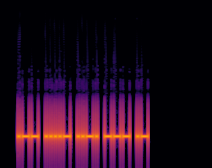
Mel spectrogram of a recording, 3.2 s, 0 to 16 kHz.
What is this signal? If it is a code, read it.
Morse code, heard as a keyed tone, about 34 wpm, 700 Hz. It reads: W4FOA
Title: Call Signs Repeated 3x - 35wpm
